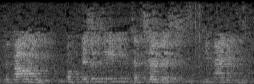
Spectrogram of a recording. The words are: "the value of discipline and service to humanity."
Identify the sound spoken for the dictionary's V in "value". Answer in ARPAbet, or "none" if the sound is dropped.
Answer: V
